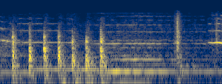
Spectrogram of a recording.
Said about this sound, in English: Just knock on the door, monsieur.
